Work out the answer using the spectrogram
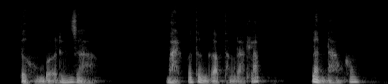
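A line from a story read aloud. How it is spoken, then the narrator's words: Whispering. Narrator (Vietnamese): Thằng Nam thủ thỉ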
